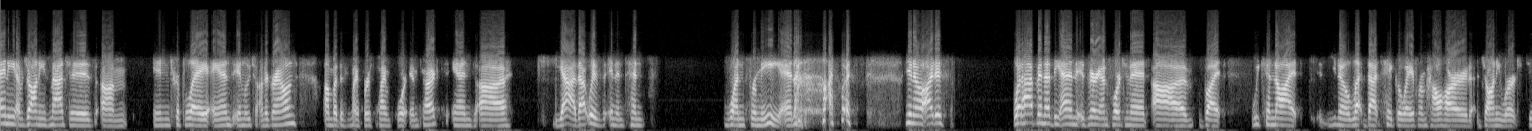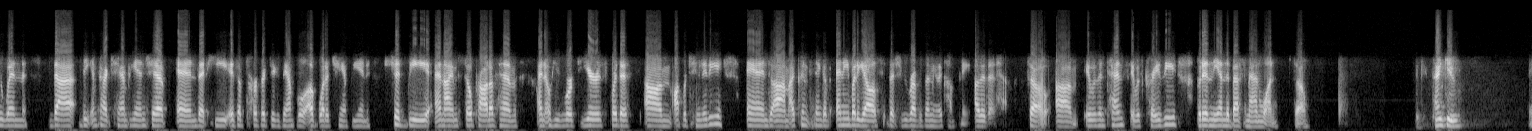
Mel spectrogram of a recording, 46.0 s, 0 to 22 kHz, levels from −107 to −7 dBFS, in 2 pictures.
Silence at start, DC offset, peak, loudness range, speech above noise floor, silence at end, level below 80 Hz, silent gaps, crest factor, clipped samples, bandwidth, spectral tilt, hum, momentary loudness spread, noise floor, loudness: 0 s; under 0.1%; -6 dBFS; 6 LU; 60 dB; 0 s; -76 dBFS; none; 20 dB; under 0.1%; 15.5 kHz; -3 dB/octave; none; 13 LU; -86 dBFS; -25 LUFS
